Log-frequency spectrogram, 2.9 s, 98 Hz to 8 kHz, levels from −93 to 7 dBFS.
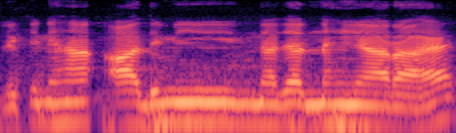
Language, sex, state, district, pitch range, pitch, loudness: Hindi, male, Madhya Pradesh, Katni, 125-135 Hz, 130 Hz, -15 LUFS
